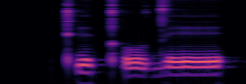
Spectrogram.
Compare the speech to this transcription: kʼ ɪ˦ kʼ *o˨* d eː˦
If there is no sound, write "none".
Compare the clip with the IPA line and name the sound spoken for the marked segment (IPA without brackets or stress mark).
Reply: o˨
